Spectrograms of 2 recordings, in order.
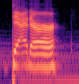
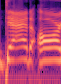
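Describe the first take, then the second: First: The two words blur quickly into one word. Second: The two words are said separately, with a break. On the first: The speaker calls it wrong. "I said it quickly" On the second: The speaker calls it right. "I was meant to say"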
